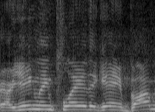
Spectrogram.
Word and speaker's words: Yuengling: Yuengling.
